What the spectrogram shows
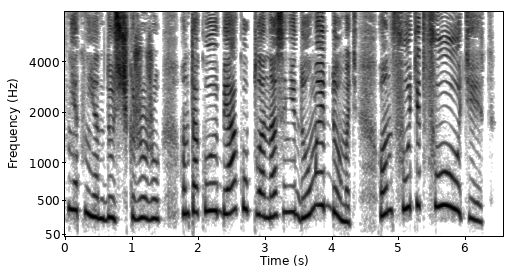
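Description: A man's voice: lively intonation, measured pace, a little mellow, no echo. A man voicing a sweet, gushing young lady who slips into cooing baby talk, read as an audiobook character. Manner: high breathless gushing, lisping baby talk.

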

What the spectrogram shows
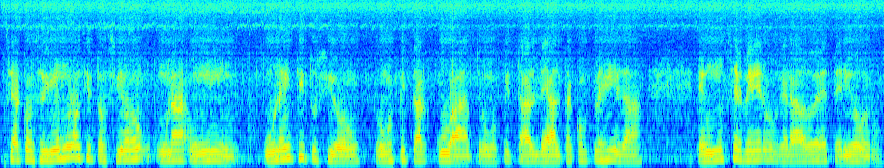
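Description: A man's voice: fairly high pitch, steady tone. Venezuelan man over muffled AM radio. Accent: Venezuelan Spanish. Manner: halting, repeats words as he searches. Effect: AM radio broadcast sound. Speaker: hospital director being interviewed. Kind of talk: radio interview. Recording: muffled AM radio with faint hiss.

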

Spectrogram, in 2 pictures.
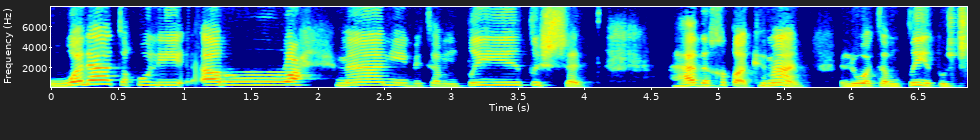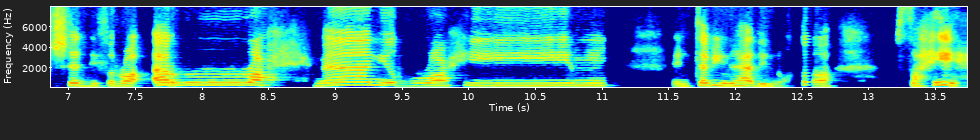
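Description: In a muffled recording, a woman with a slightly high, darkish voice gives a recorded Quran recitation lesson. She demonstrates the sounds patiently and addresses her listeners affectionately as dears.

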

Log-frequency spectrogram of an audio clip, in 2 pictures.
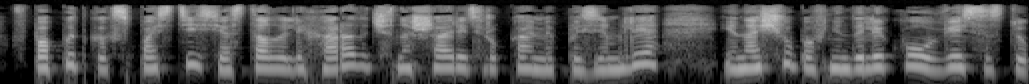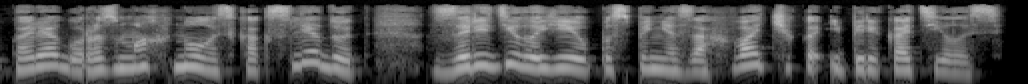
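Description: A woman's voice: on the high side, a little fast, few pauses, dark tone, no echo. Woman narrating a story, dry and close. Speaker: audiobook narrator. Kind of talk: scripted first-person narration.

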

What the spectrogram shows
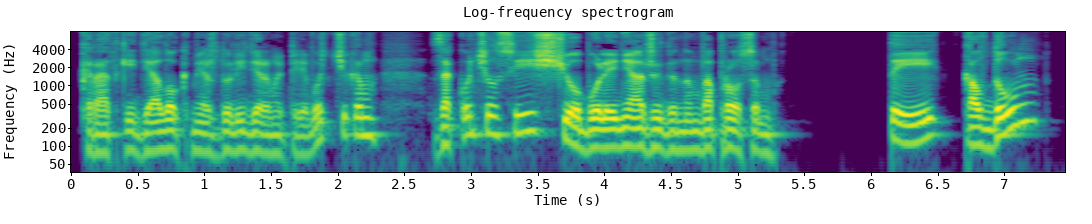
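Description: A man narrating an audiobook in a measured storytelling manner. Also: low-pitched, big pitch swings, a little mellow, no echo, clean studio sound. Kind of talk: scripted narration.

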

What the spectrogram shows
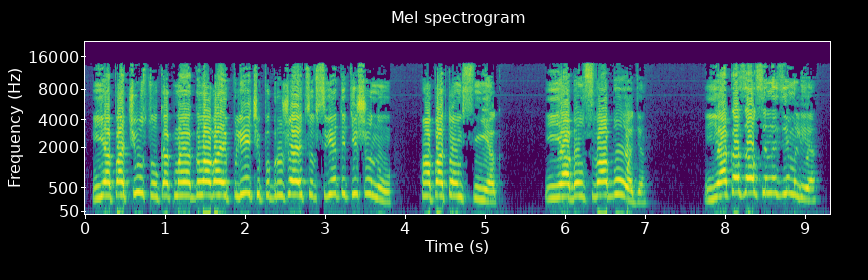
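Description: High-voiced woman narrating an audiobook. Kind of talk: scripted first-person narration.

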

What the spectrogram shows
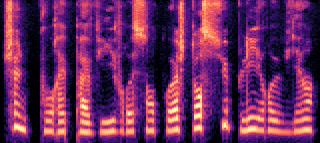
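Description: A man's voice: a little high, a little fast, dark tone, breathy edge, no room sound. A man voicing a desperate young husband overcome with grief, crying out and pleading. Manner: pleading, sobbing outbursts.

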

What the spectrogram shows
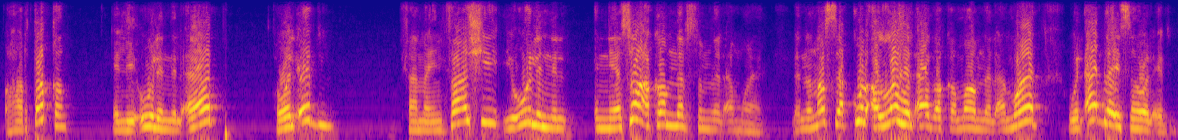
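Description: A man's voice: high-pitched, very animated, fast talker. A man with an Egyptian Arabic accent teaching a live online course, quizzing his students and repeating key lines for emphasis. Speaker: religious course instructor.

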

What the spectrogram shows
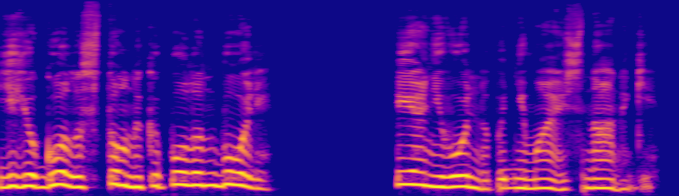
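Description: A woman reading a first-person audiobook in a quiet, even storytelling voice. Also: mid-range voice, measured pace, no echo, studio quality. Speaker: audiobook reader.

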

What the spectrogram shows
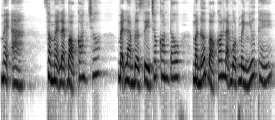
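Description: Lady reading as spoiled nasty young woman, husky voice, pleads then snarls, audio storybook. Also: fairly high pitch, moderate pace. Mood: grieving. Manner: shifts between pleading and snarling threats. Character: spoiled young woman, adopted daughter turned vicious.

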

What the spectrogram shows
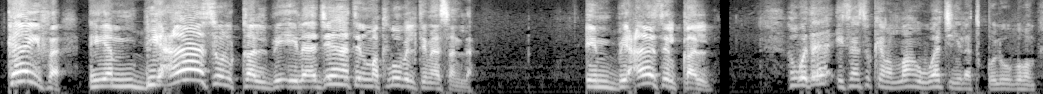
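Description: Egyptian guy preaching, husky voice, sits a bit high, goes loud then real quiet, keeps asking the crowd stuff. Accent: Egyptian Arabic. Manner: swings between raised emphasis and soft, hushed phrases; repetitive, teacherly, asks listeners questions. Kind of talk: sermon.

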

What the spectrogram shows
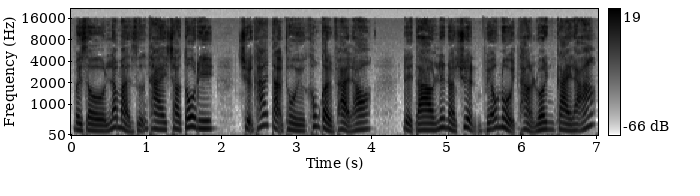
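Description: A woman voicing the older mistress of a household who speaks in a flat, commanding way. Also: medium pitch, moderate pace, no room sound, studio quality, natural voice.

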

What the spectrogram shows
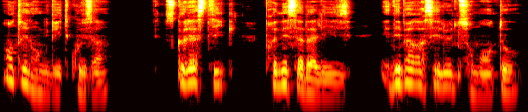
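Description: A man's voice: lowish voice, animated, moderate pace, mellow, breathy edge. A man voicing a cordial middle-aged father who greets a guest with hearty exclamations. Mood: jovial.

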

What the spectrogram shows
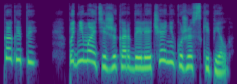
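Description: A woman's voice: a little high, big pitch swings, normal speed, dry recording, clean studio sound, pitched above the performer's own voice. A woman voicing a carefree young woman who speaks in a lazy, breezy drawl. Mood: lazy, amused.

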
